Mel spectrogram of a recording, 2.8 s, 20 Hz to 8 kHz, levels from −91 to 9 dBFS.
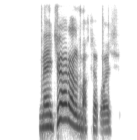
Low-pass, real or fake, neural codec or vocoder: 7.2 kHz; fake; codec, 24 kHz, 3.1 kbps, DualCodec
